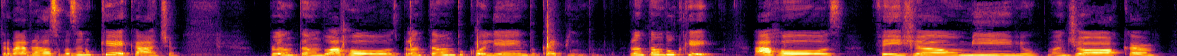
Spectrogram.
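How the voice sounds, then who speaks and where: Against a very clean recording with a silent background, a woman speaks very slowly in a high voice. Her intonation is fairly even, while her loudness swings a lot. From Brazil, rural Minas Gerais. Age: 30s. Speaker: vlogger. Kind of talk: personal life story to camera. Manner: casual, conversational.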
